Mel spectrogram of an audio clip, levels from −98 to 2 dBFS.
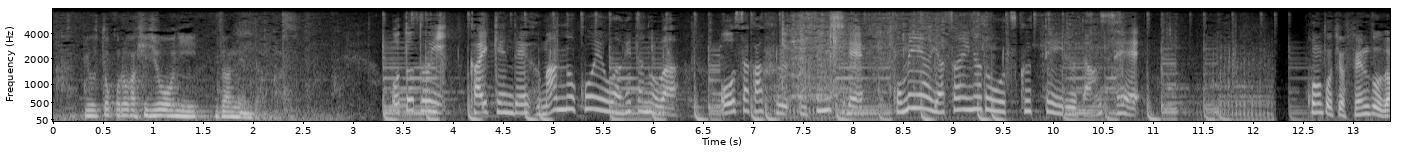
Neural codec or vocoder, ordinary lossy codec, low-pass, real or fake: none; none; 7.2 kHz; real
